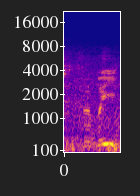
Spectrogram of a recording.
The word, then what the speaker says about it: Felice: In Italian, the name's pronounced Felice.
